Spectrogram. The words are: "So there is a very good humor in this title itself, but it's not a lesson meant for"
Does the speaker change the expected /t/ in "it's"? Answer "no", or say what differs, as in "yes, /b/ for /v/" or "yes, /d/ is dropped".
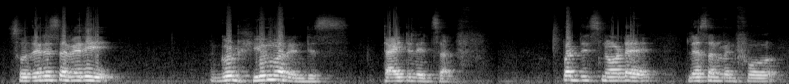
yes, /s/ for /t/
